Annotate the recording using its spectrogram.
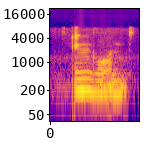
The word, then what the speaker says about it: Englund: I feel like I always pronounce people's name wrong. England. – I think that's right.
